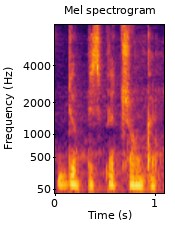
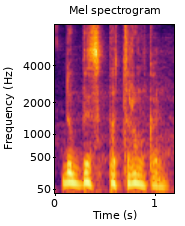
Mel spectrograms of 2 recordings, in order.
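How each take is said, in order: First: It is spoken in a deep, soft German accent. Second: It is spoken with a Russian-sounding accent. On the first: The speaker calls it right. "It was deep, but really soft. ... I nailed it then" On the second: The speaker calls it wrong. "that sounds a bit Russian"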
